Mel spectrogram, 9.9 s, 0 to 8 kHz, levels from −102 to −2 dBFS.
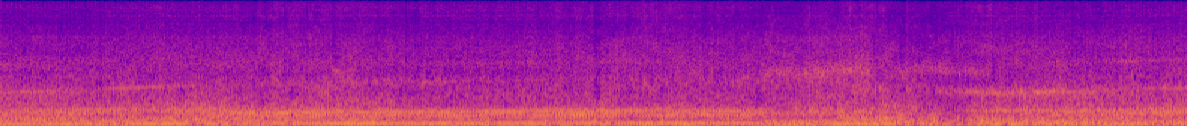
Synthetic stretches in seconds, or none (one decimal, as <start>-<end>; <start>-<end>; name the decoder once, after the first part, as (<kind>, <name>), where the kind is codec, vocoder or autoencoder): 2.0-3.5 (codec, HILCodec); 4.6-8.9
